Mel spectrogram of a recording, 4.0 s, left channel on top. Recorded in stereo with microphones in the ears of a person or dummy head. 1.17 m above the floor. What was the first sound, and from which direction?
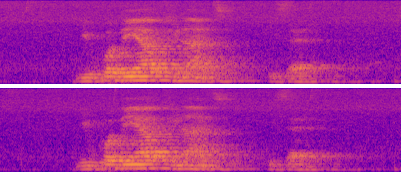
A man speaking, 35° right (ahead or behind).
